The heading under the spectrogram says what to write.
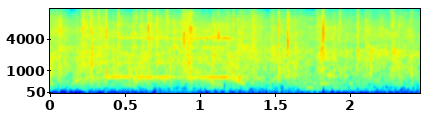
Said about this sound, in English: You don't have to applaud. Yeah, there you go. Okay, yes, way to go.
